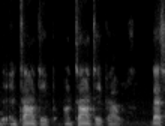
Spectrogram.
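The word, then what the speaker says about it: Entente: The allies are also called the antante antante powers.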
